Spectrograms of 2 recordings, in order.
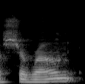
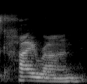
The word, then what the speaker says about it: Chiron: hello that's okay um it is it's Chiron and it is almost always mispronounced it's it's mispronounced more than it said correctly so anyway good morning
